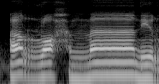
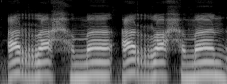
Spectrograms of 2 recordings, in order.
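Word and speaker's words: الرحمن: Okay, bilog din pong pagbigkas natin ng ra, makapal po, hindi po siya manipis. Huwag po nating basahin ng Ar-Rahman. Okay, ang tama po ay Ar-Rahman, Ar-Rahmanir Rahim.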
